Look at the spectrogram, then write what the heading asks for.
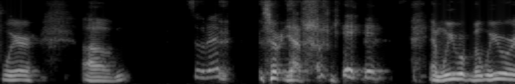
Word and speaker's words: Surat: Is that how you pronounce where? Surat?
